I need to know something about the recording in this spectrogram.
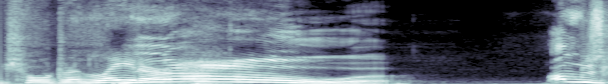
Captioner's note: dramatically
